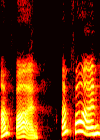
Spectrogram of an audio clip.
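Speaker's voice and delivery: very high, rising, forced reassuring tone. Retelling talks with a workmate at work: imitating own voice rising higher. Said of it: "my voice will get higher and higher".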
